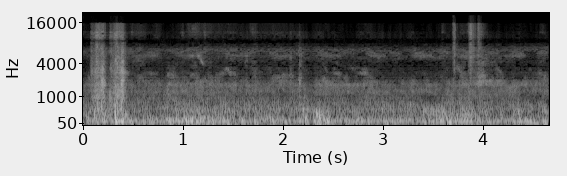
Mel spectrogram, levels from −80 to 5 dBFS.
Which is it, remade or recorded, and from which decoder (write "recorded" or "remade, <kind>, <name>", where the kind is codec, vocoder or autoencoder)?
remade, vocoder, Vocos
